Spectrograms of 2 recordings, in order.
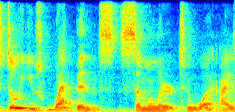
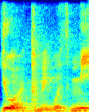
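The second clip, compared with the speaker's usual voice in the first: snarling, menacing vampire voice; 4 dB louder than usual. Reading a story aloud, the vampire grabs you and snarls this line. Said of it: "he snarls".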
